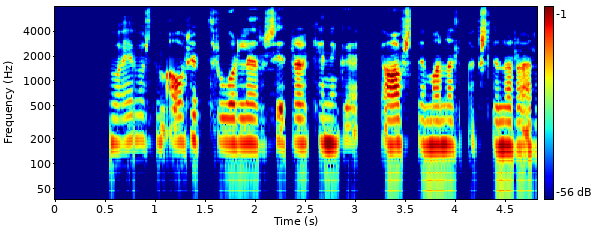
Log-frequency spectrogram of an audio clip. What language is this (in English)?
Icelandic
